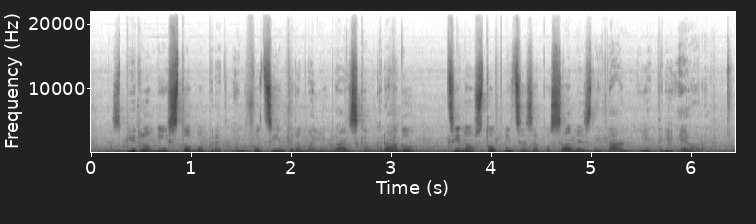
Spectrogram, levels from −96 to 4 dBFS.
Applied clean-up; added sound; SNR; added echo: none; Engine; 7 dB; none.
